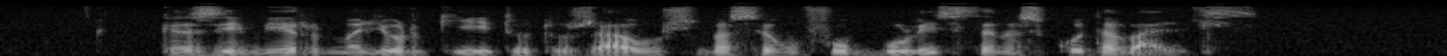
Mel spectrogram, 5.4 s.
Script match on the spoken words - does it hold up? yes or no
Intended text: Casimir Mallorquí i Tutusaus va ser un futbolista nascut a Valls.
yes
